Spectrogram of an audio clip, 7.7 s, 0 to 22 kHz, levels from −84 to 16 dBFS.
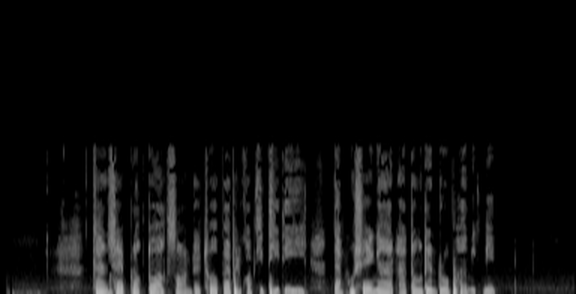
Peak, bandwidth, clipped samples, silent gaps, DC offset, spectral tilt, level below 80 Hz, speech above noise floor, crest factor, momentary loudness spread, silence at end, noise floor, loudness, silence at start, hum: -4 dBFS; 11.5 kHz; under 0.1%; none; under 0.1%; -5.5 dB/octave; -60 dBFS; 44 dB; 22 dB; 10 LU; 1.1 s; -68 dBFS; -25 LUFS; 0.95 s; none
